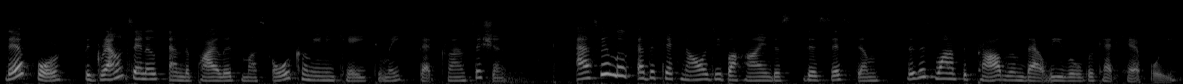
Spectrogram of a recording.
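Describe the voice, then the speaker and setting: A woman presents scripted educational narration. Her voice sits at a middling pitch for a woman, and she reads as a presenter explaining material to learners. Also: expressive, moderate pace.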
